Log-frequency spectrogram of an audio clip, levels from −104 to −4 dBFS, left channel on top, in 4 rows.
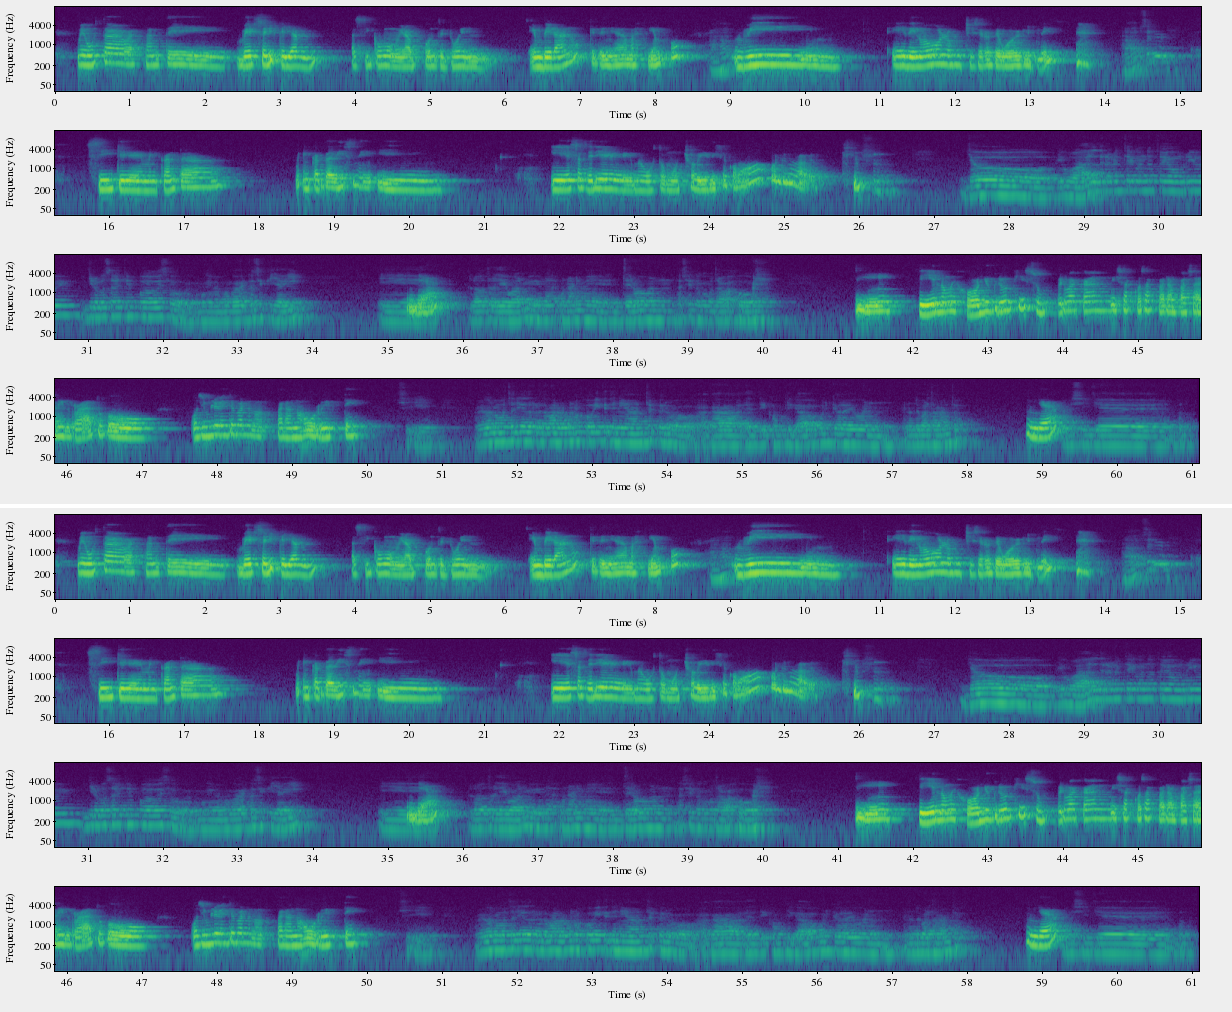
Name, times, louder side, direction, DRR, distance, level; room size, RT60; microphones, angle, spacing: voice 1, 0.3-3.5 4.0-5.8 6.3-8.3 9.0-10.5 11.2-13.3 13.6-13.8 15.7-17.5 18.6-20.4 21.9-25.5 25.8-26.1 35.3-35.7 41.2-41.7 42.1-47.1 47.7-49.9 58.8-59.2, equal, 5° right, 5 dB, 0.6 m, -28 dB
voice 2, 8.7-9.0 14.2-14.9 26.2-26.3 27.3-33.8 34.9-40.1 50.5-50.9 51.4-58.0 59.3-60.9, equal, 85° left, 1 dB, 4.0 m, -46 dB
12.0 x 10.5 x 4.5 m, 0.80 s
head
